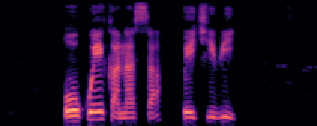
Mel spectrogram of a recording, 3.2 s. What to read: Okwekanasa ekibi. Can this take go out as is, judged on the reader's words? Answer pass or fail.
pass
